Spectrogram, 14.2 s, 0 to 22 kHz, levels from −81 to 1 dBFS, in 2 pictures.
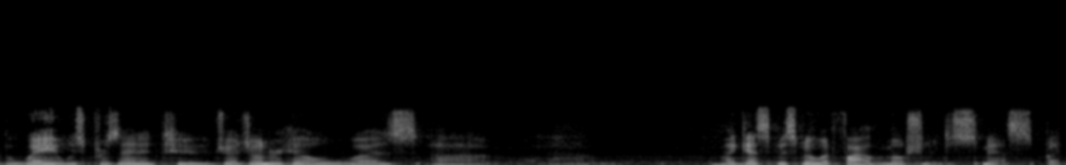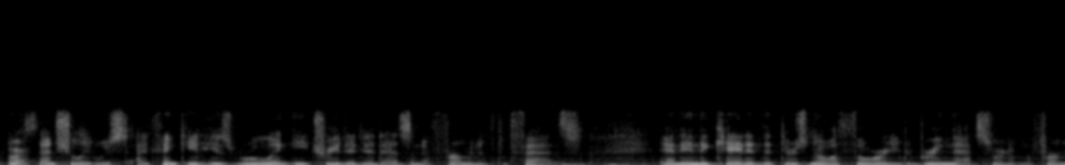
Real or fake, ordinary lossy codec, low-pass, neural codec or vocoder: fake; Opus, 16 kbps; 7.2 kHz; codec, 24 kHz, 1.2 kbps, DualCodec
